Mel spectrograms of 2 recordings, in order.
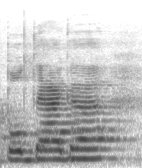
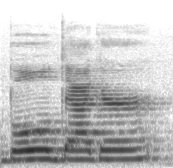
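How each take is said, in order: First: The final R sound is dropped. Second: The final R sound is pronounced. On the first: The speaker calls it right. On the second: The speaker calls it wrong.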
